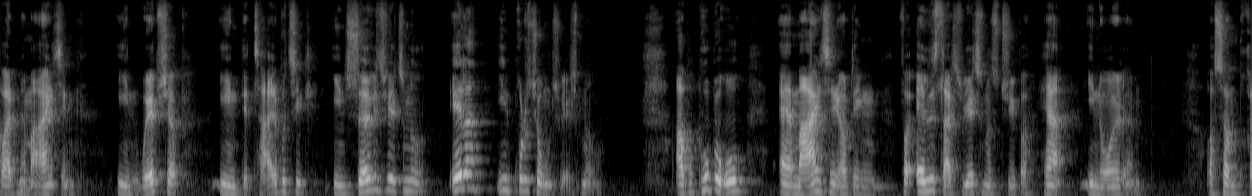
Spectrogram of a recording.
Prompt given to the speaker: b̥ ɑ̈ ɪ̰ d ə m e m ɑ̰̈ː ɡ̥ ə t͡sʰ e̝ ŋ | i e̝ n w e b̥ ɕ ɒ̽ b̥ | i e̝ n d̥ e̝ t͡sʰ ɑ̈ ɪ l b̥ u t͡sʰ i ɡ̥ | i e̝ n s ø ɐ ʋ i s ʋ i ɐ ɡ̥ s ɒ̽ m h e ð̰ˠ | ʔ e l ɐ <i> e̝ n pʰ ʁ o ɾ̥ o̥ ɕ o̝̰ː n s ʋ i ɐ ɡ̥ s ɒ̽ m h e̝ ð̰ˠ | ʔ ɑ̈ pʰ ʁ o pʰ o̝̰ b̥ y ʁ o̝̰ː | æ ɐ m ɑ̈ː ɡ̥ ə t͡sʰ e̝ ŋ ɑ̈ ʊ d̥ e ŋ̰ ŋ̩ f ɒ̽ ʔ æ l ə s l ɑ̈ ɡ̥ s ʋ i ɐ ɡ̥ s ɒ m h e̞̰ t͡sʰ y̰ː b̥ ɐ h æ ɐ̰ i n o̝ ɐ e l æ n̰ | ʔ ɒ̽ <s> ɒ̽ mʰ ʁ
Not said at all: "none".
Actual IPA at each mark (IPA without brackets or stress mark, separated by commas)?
i, s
